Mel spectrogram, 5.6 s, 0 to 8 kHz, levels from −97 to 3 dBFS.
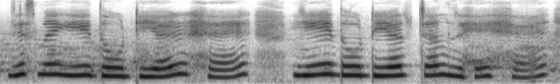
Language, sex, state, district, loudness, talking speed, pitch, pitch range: Hindi, female, Uttar Pradesh, Lalitpur, -13 LUFS, 120 wpm, 325 Hz, 295-340 Hz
